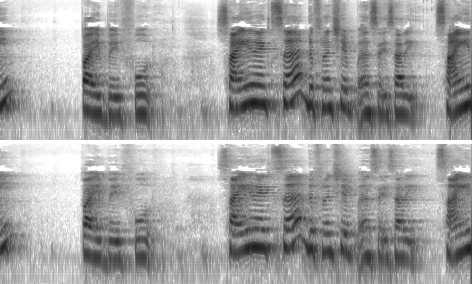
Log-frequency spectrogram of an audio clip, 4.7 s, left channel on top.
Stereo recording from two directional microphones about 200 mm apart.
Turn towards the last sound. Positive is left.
turn(degrees=45)  # may be behind; listen again after turning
